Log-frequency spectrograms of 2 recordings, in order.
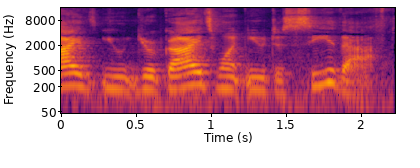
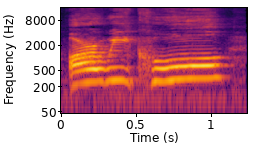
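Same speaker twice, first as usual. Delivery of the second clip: much higher, louder and slow; drawn-out question; 10 semitones higher, 9 dB louder, much slower than usual. Acted. Feminine asking her higher self if all is well, high and slow. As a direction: stretch it out, hopeful and high.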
